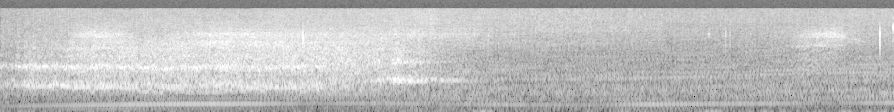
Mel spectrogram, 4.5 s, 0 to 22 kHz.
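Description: In the video game Forza Horizon 3, a car brakes hard and its tires squeal in a long skid, a sustained screech over engine drone that fades slightly toward the end.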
